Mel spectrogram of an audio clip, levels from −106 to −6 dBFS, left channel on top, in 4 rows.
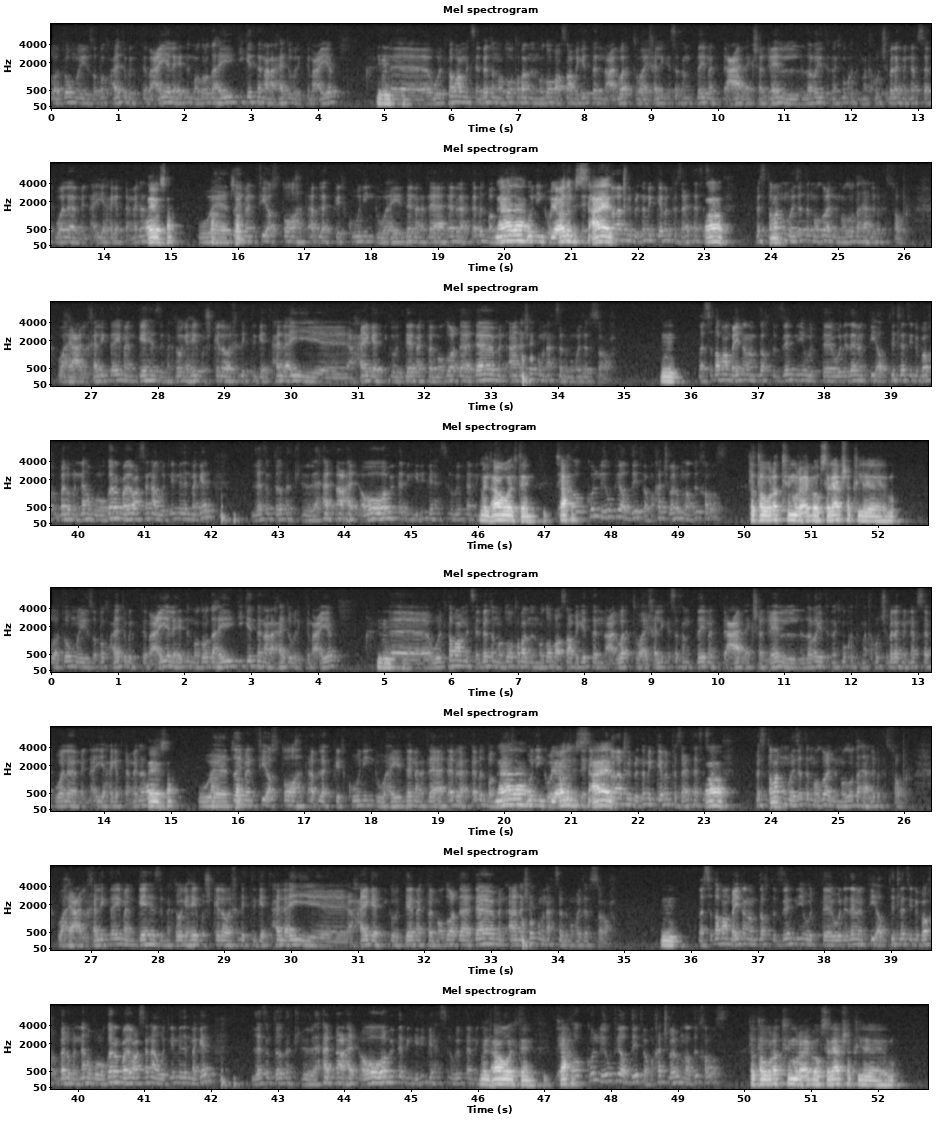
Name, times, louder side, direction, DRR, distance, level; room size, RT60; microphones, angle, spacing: voice 1, 0.0-4.2 5.0-14.7 15.4-20.1 20.3-23.2 23.8-34.8 36.1-42.1 42.6-46.5 47.2-49.6, right 2 dB, 60° right, 3.4 m, -43 dB
voice 2, 14.6-15.0 15.6-15.7 16.0-16.1 19.9-21.6 23.0-23.3 24.0-24.1 35.5-35.8 46.0-46.8 47.2-47.5 50.1-52.2, left 4 dB, 90° left, 0.5 m, -26 dB
10.5 x 7.3 x 2.5 m
head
